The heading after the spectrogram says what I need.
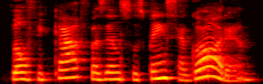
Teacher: Remember that she drops the final R.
